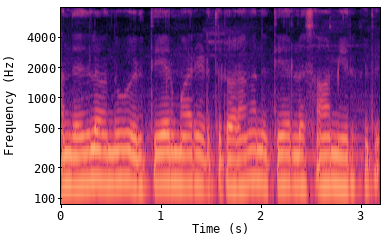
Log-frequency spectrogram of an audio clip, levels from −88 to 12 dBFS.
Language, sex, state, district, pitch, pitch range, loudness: Tamil, male, Tamil Nadu, Namakkal, 135 Hz, 135-145 Hz, -13 LUFS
